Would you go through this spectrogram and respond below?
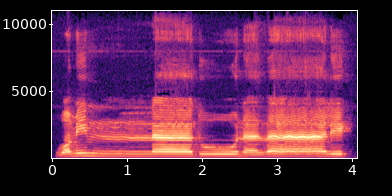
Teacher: میم کو نون مشدد کے ساتھ ملا کر نون پر غنہ کریں گے، ایک الف کی مقدار کھینچ کر بھی پڑھیں گے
